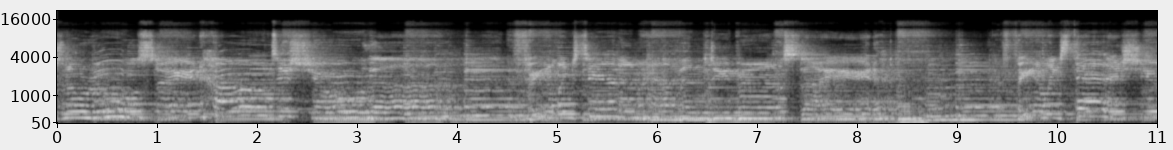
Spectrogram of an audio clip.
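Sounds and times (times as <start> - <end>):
acoustic guitar strumming: 0.0 - 11.0
man singing: 0.0 - 11.0.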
